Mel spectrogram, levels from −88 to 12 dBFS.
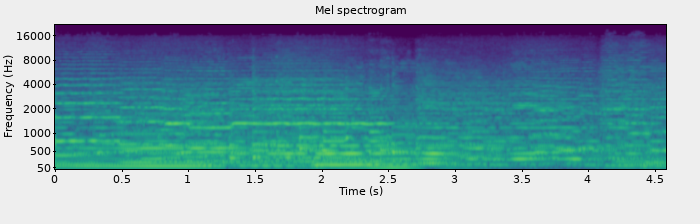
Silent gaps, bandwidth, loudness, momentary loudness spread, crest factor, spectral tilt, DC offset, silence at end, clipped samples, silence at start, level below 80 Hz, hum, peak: none; 15 kHz; -15 LUFS; 7 LU; 14 dB; -6 dB/octave; under 0.1%; 0 s; under 0.1%; 0 s; -34 dBFS; none; 0 dBFS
